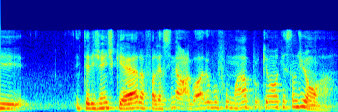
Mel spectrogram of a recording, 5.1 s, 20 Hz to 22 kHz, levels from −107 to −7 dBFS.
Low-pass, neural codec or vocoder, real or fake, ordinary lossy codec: 7.2 kHz; none; real; Opus, 64 kbps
